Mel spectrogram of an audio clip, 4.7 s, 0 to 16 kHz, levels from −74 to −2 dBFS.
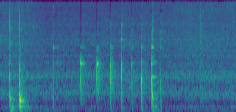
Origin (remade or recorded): recorded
